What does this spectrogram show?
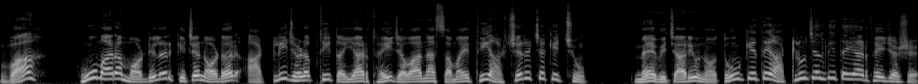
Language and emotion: Gujarati, surprised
